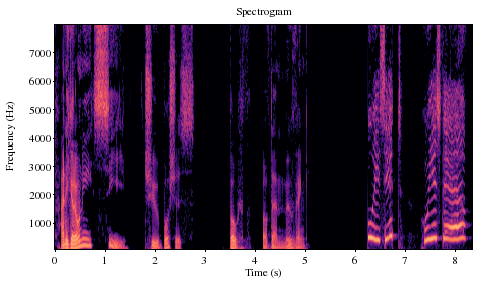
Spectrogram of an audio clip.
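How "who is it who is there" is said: put-on very high, loud child calling; child's voice. A narrator's reading. Child hidden in a bush challenges a stranger, high voice. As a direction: demand an answer in a child's voice. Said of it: "the voice was definitely a child's".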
